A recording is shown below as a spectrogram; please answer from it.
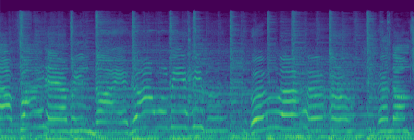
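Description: Acoustic performance of a pop-rock song: a woman singing a melodic line, with held and gliding notes, over acoustic guitar accompaniment.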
